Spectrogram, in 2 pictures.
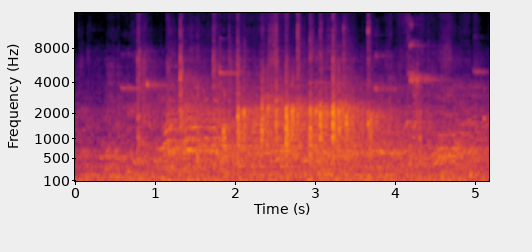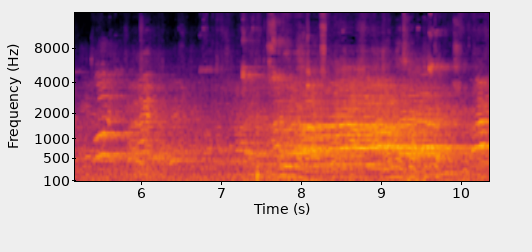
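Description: Young men shout and chant together in a large echoing hall.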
